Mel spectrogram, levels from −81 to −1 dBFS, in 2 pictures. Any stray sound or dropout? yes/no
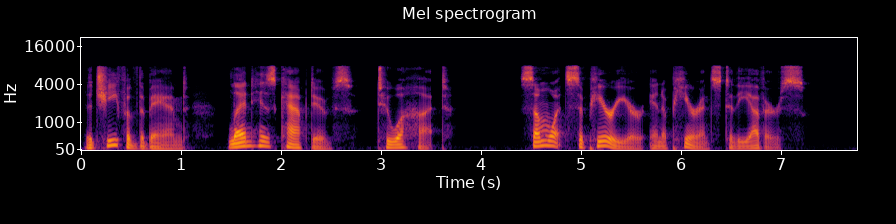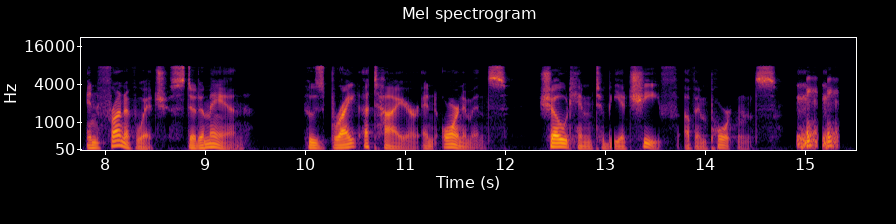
yes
